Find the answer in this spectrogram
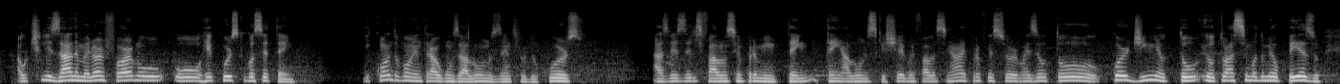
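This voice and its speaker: A man talks at a fairly quick pace in a dark, mellow tone. His pitch is fairly high, with ordinary variation. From Goiás, central Brazil (Trindade). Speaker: physiotherapist and course teacher. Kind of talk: interview. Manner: animated.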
